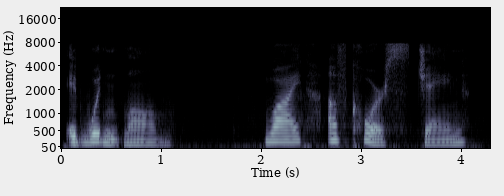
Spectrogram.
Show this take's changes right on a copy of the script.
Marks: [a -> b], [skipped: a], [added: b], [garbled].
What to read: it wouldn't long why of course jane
it wouldn't long why of course jane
